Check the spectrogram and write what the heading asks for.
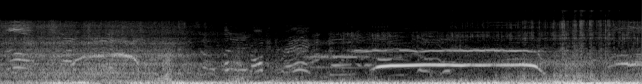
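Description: Roller coaster train cresting the lift hill and diving into its first drop, with deep wind and track rumble building as it speeds up. Riders whoop in short cries, then let out one long held scream about four seconds in.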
